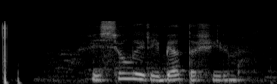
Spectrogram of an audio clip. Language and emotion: Russian, neutral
